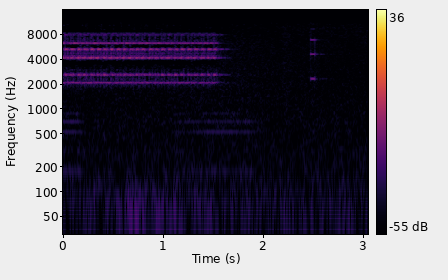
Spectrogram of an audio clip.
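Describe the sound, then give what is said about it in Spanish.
A mobile phone ringtone announces an incoming call: faint, steady electronic tones that sound for a moment and then stop, followed by a single short beep. “Coge el móvil y lo observa. La pantalla reza, Asun llamando.”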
